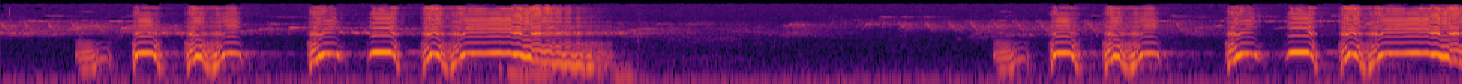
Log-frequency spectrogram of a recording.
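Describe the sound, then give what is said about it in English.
A barred owl calls in two loud, rhythmic bursts of hoots separated by a pause, each series rising and ending in a drawn-out, descending note, with faint background hiss. “And they're the one that has the notorious "Who cooks for you? Who cooks for you all?" in terms of what its hooting sounds like.”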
